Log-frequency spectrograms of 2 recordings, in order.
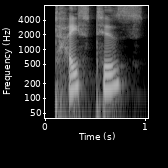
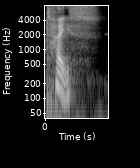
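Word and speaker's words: Tizs: Tiz, T-I-Z-S, not Tice. Tiz, I don't know how to say it.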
